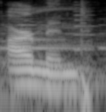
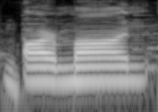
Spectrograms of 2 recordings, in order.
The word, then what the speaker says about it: Armand: Not Armand. It's Armand C. from Glendale.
